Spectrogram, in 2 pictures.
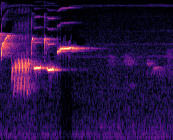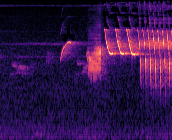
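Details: Singing Belgian canary: bright trills and clear whistled notes, a quiet pause with faint soft notes, then a rising phrase into a fast repeated trill.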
